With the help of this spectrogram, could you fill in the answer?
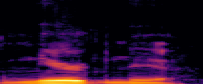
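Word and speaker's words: Mjölnir: mirror yeah it's like it's got like a a good in there it's not music it's like near gnar well that's how they say it in the movie so that's how i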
